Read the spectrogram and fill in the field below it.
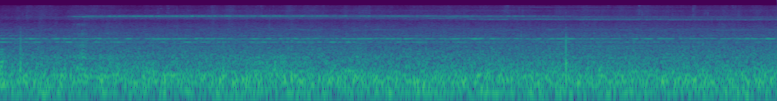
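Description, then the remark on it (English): A long train rumbles steadily past on the rails, a continuous heavy low roar with faint high metallic whine over it, loud throughout with no voices. “It's a long train, isn't it? It's a big one.”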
